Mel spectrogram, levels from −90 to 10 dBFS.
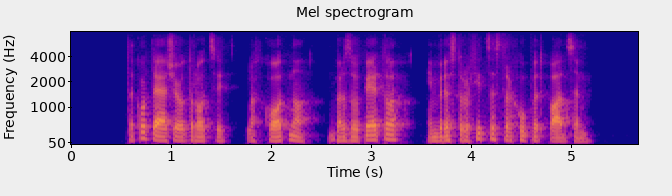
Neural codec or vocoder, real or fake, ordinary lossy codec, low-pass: codec, 16 kHz, 0.8 kbps, ZipCodec; fake; none; none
